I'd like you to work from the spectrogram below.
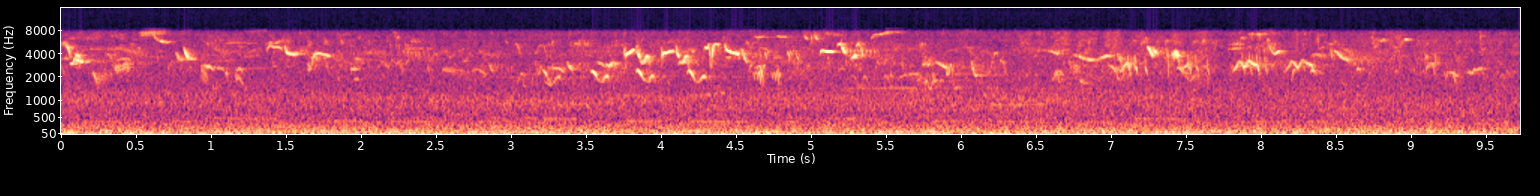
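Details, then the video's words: Wild birds singing by Ebitsuru-numa pond in Higashine, Yamagata, Japan, on May 2, 2026: a busy chorus of high chirps, trills and short whistled phrases from several birds over steady low background noise. "Birdsong by the Green Pond｜緑の沼と鳥のさえずり"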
